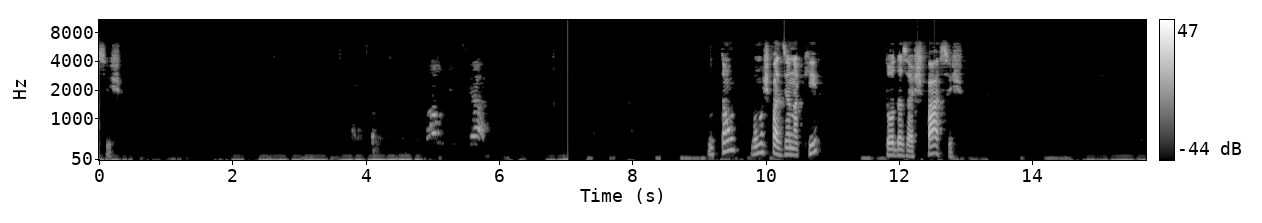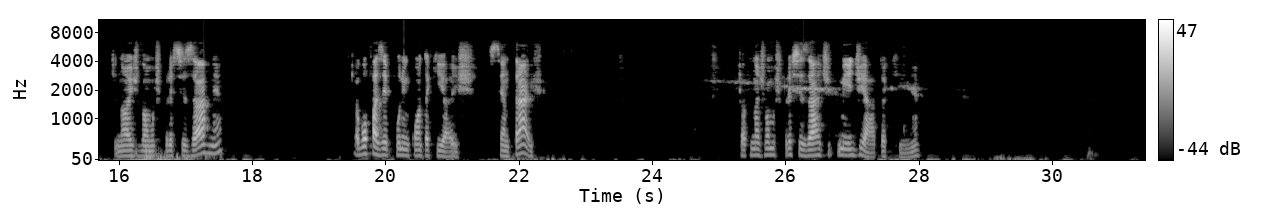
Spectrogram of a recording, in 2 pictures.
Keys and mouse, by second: 3.6 f, 11.1-14.9 right drag, 14.5 f, 15.1 middle click, 19.0-23.7 drag, 23.1 f, 23.7-29.1 middle drag, 29.2-30.4 right drag, 30.4-31.4 middle drag.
